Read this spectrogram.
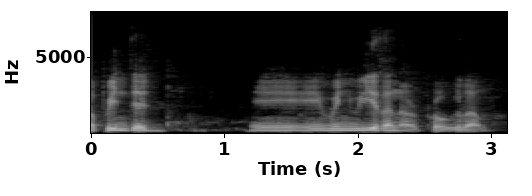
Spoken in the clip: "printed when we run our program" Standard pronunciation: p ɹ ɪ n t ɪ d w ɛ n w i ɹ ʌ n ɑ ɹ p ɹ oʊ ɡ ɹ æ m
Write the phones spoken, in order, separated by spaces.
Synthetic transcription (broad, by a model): p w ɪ n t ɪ d w ɛ n w i ɹ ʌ n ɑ w p ɹ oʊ ɡ ɹ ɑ m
